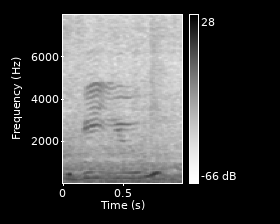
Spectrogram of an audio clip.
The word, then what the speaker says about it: Vuori: And it's spelled V-U-O-R-I.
